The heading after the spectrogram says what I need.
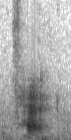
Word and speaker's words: tech: a problem with pronunciation this word should be Tech uhhuh okay Tech not teach but Tech mhm exactly because it's a abbrev for technology okay let's go to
